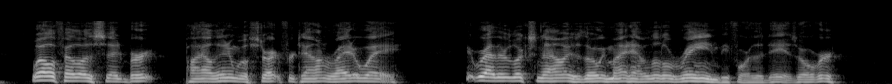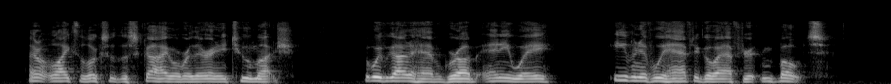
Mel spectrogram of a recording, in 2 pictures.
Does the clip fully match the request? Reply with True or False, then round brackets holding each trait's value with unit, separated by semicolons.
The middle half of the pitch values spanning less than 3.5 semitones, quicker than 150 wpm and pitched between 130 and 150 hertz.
True (2.6 semitones; 200 wpm; 135 Hz)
